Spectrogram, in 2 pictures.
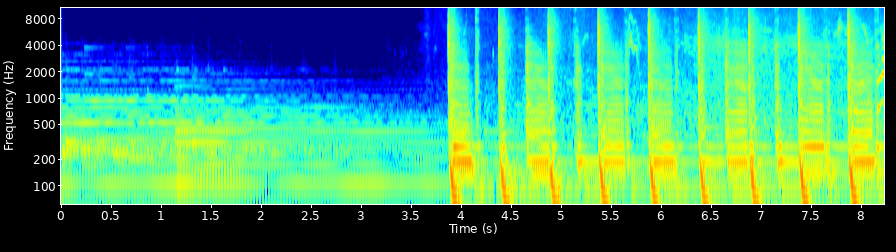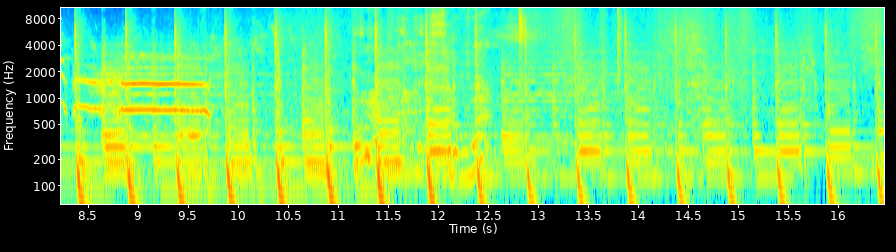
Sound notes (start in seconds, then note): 5.7 rock music; 8.2 rooster crows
